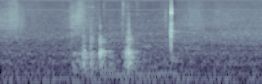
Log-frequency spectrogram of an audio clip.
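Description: A stoneware jug knocks on a wooden shelf.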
